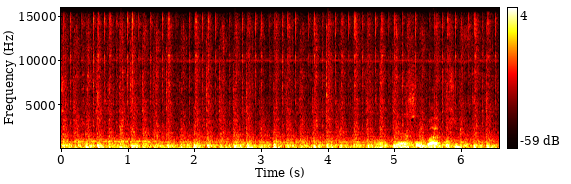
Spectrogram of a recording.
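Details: CNY E900 embroidery machine after repair, sent in for a touchscreen that would not respond (also described as dead with a jammed rotation), on a test run: a steady, even chatter of stitching at about two or three strokes per second with no knocks or grinding; running normally.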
